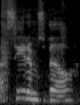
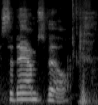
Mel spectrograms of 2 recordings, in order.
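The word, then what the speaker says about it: Sedamsville: uh experience with uh sedumsville or synapse bill sorry saddamsville we know how it's pronounced now we just need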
